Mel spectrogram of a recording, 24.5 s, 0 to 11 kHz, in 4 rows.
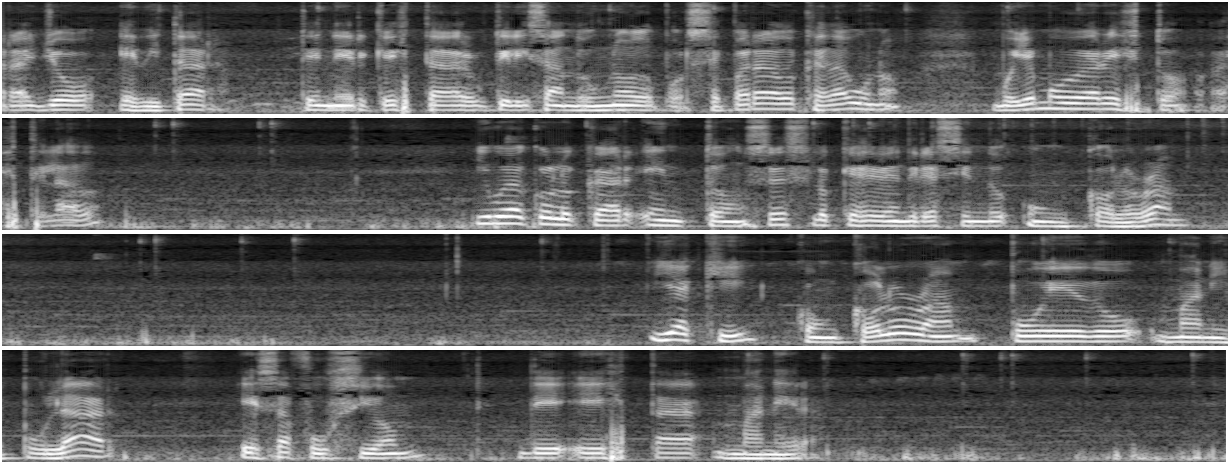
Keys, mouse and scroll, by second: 2.3-4.1 scroll down 3, 4.1-4.9 drag, 6.4 click, 7.9 click, 10.7-15.5 drag, 15.5 shift+a, 18.9-24.5 drag.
